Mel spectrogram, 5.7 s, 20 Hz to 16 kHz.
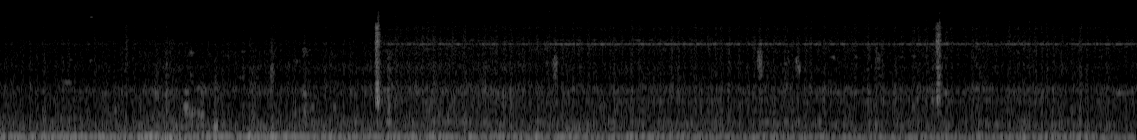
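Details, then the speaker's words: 1995 Chevy Lumina idling quietly with an even low hum, no knocks or misses, after a deer strike left front-end body damage and the headlights destroyed; the engine still runs well, a normal idle. "Well, on the bright side, it sounds like it's still running good."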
